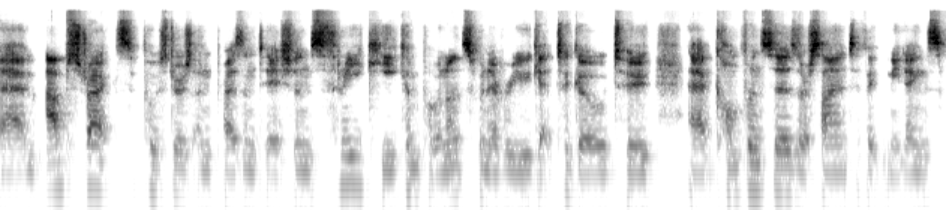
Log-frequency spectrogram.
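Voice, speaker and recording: This man speaks with a Northern Irish accent. His pitch is medium and his pace moderate. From Northern Ireland, Belfast. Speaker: cancer nurse researcher. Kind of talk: webinar presentation.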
